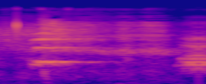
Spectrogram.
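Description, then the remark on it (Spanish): The speaker's dogs bark in the background, with a quick yip followed by a sustained, whining bark that fades out, fairly faint and heard on its own without talking. “Y bueno, no sé si escuchan a mis perros atrás, pero nada.”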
